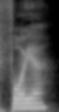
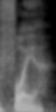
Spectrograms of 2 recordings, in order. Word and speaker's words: foyer: Please note that Americans, just like patrons on my most recent secret stream, are divided on whether this should be pronounced foyer or foya.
